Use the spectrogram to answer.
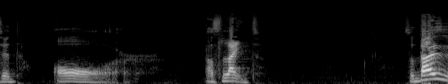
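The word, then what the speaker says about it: אור: read it in English our but you pronounces pronounce it or as light so that is the third aspect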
